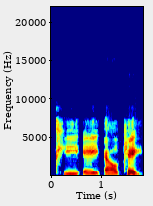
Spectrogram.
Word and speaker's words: talk: When the letters L, K are found at the end of the word and preceded by the letter A or O, the L is silent. Talk, o, talk, talk, talk, talk, talk.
